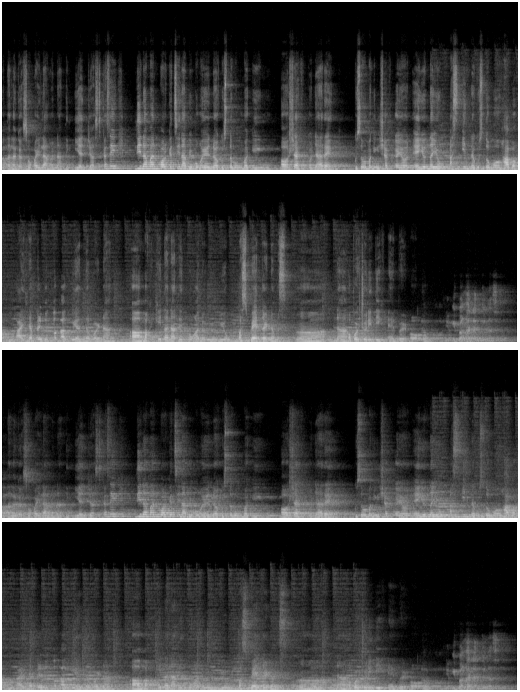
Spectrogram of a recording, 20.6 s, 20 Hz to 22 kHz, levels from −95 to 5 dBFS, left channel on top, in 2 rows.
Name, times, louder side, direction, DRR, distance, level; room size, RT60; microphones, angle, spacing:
voice 1, 0.0-6.6 7.0-12.5 12.9-15.9 16.2-18.9, left 2 dB, 35° left, 7 dB, 0.5 m, -27 dB
voice 2, 2.3-2.8 7.4-7.9 11.0-11.7 18.7-20.2, equal, 5° left, -3 dB, 1.1 m, -40 dB
sound 1, 8.5-17.6, equal, 35° right, 2.1 m, -37 dB
17.0 x 6.9 x 3.2 m, 2.5 s
head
